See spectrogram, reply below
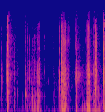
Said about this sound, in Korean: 자 지금 이제 팥빙수 포장된 거 뜯는 소리입니다.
